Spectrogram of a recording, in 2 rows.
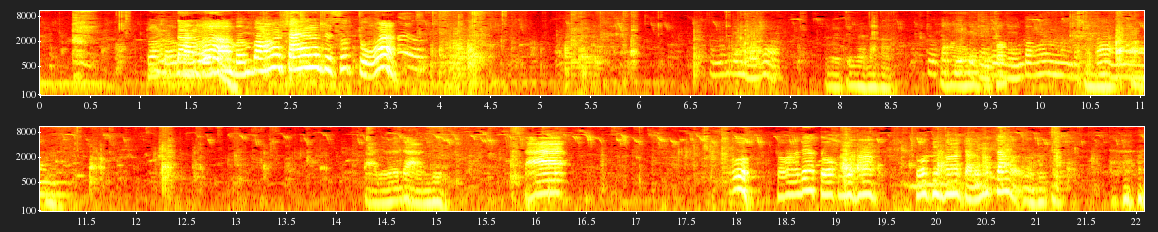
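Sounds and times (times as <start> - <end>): children and adults talking: 0.3 - 22.0.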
